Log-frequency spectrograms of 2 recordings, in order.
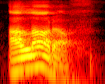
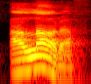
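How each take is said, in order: Both takes have the same delivery.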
